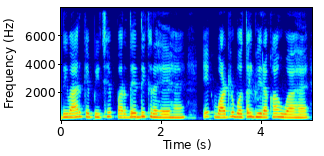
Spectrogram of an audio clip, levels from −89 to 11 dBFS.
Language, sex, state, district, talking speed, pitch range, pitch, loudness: Hindi, female, Jharkhand, Garhwa, 165 wpm, 225-260 Hz, 240 Hz, -16 LUFS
